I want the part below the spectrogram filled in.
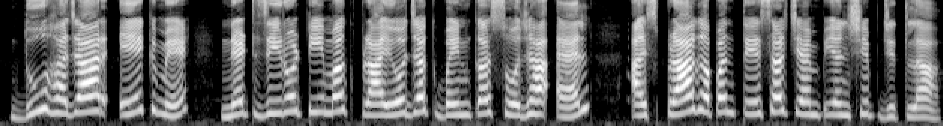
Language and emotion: Maithili, neutral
